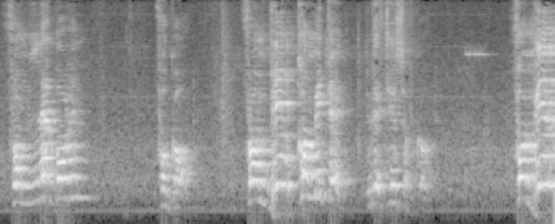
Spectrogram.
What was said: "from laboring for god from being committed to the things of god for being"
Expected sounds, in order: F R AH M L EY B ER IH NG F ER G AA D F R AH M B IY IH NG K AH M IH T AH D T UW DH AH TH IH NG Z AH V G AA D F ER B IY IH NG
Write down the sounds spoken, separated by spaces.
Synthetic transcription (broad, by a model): F R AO M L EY B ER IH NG F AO G AA D F R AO M B IY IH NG K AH M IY T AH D T UW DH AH T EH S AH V G AA D F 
